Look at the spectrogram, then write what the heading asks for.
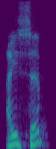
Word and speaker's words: ISIP: He is also founding member at the International Society of Service Innovation Professionals, pronounced ISIP, and sits on the board of directors there.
